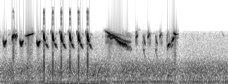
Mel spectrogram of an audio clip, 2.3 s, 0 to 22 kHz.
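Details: A 3-year-old wild North African European goldfinch sings on a spring day in Tunisia's north-west mountains: a fast, tinkling run of high twittering notes and buzzy trills under two seconds; other wild birds sang nearby.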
